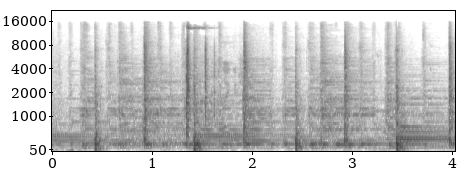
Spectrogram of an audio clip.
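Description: Acoustic guitar strummed in a steady rhythm, with a strong stroke about twice a second and the chords ringing on beneath.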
